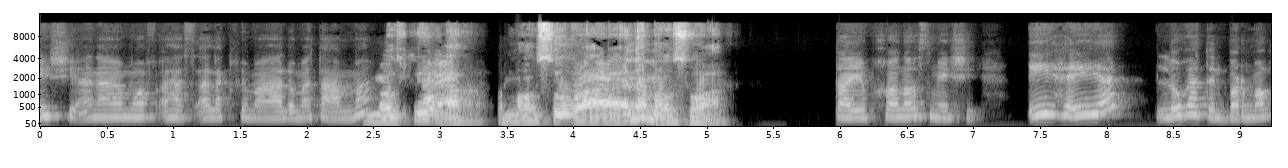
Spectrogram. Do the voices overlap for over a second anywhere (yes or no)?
no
